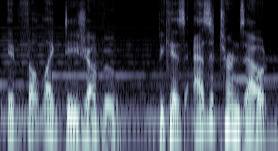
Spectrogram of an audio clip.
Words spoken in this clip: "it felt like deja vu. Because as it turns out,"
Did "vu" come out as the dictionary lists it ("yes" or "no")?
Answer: yes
